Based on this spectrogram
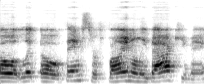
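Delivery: snarky, sarcastic, backhanded, passive-aggressive tone. Demonstrating a snarky thank-you: sarcastic, passive-aggressive. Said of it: "it's all about how you you say".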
